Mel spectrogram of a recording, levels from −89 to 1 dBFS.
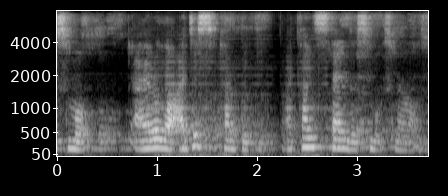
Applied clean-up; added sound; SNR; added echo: neural separator model SepFormer DNS4.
